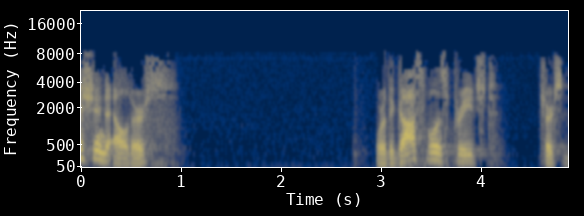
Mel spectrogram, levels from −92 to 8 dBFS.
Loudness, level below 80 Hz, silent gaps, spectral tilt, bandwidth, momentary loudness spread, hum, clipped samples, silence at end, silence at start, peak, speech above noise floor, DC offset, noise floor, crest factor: -19 LUFS; -62 dBFS; none; -4.5 dB/octave; 8.4 kHz; 16 LU; none; under 0.1%; 0 s; 0 s; -2 dBFS; 53 dB; under 0.1%; -72 dBFS; 20 dB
